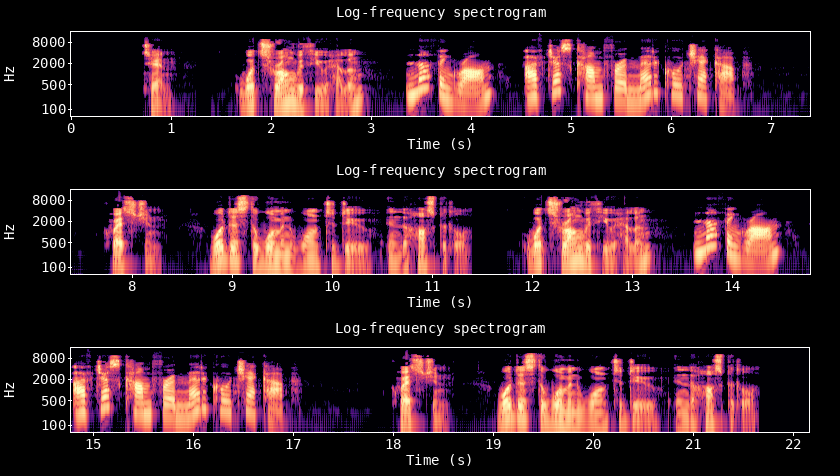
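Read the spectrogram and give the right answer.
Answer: Have a medical checkup.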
